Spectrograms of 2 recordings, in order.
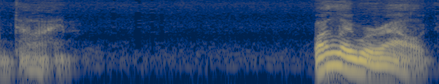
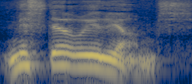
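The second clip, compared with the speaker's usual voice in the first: put-on slow, thick French accent greeting; lightly voiced French accent, drawn out; 13 semitones higher, 4 dB louder, slower than usual. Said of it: "he said in a thick French accent".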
